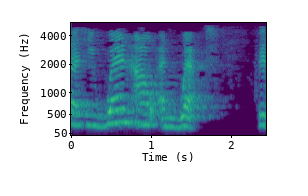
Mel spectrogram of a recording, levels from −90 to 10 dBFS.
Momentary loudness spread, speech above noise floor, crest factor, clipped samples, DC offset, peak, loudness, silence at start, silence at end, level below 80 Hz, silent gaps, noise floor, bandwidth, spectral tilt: 13 LU; 20 dB; 18 dB; under 0.1%; under 0.1%; -10 dBFS; -26 LUFS; 0 s; 0 s; under -90 dBFS; none; -46 dBFS; 5.4 kHz; -6 dB/octave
